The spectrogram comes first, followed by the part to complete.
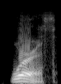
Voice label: "worth", American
